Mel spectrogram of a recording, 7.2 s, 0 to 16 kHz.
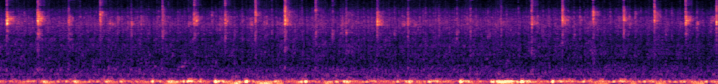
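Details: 351 Windsor SVO V8 hot rod at idle after a valve lash adjustment, engine bay: steady idle with sharp ticks and puffs in time with the firing. Driver-side header gasket leaking exhaust; the pre-existing headers are to be replaced.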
